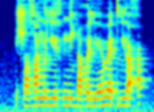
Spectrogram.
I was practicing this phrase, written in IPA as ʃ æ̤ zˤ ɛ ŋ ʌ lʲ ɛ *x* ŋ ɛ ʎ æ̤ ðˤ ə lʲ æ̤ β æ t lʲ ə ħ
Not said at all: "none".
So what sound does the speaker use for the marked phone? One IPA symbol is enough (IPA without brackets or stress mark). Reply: x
